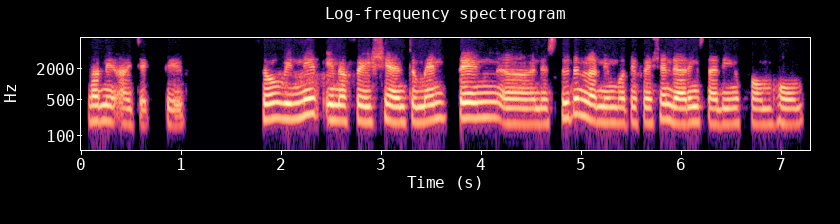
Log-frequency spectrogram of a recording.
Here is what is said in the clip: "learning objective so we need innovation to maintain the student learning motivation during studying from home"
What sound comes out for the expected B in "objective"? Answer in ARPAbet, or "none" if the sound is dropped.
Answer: none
